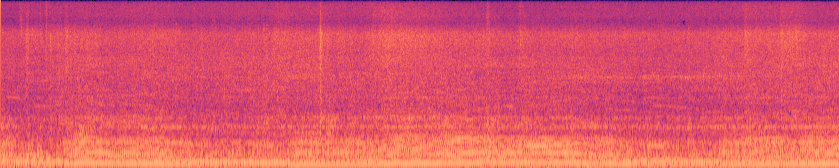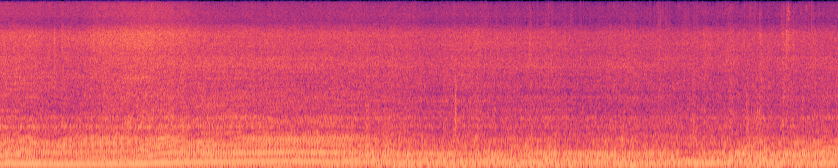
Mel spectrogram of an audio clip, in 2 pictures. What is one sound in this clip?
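An engine rumbles close by, its pitch rising and falling as it speeds up and slows down.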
